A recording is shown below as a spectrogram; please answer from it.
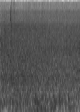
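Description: Sea waves wash ashore in a dense, steady roar of surf and foaming water, close by and constant through the short stretch.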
